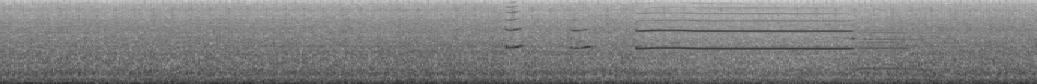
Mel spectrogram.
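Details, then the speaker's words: Jeep at idle: high thin whistle chirps then holds about two seconds, air sucked past brake booster check valve grommet; moving grommet made it a little better. "Alright, so it was worse than that. But I was messing with this grommet and it made it a little better actually."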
